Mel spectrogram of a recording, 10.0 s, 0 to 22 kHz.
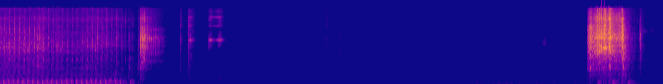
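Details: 3-year-old Piaggio MP3 Yourban 300 scooter, intermittent no-start; starter churns evenly about two seconds, engine never catches. Battery, starter motor checked and relay replaced; button signal to starter relay sometimes lasts only a second instead of six.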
